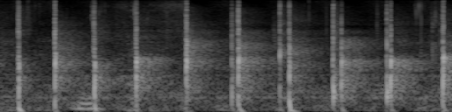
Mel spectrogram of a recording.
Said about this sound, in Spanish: Le pedimos un aplauso y una ola.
